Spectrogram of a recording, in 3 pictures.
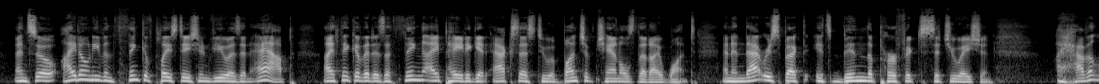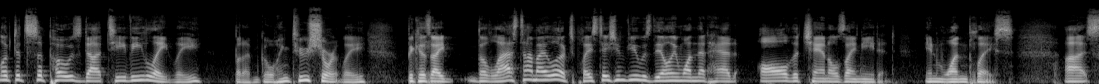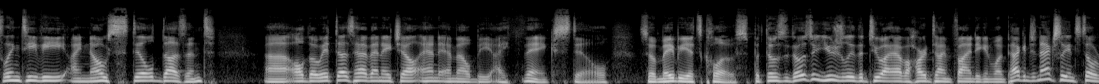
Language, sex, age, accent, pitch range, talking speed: English, male, 40-59, American, 125-175 Hz, 210 wpm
